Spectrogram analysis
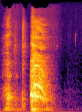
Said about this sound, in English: As the saying goes, let me clear my throat.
